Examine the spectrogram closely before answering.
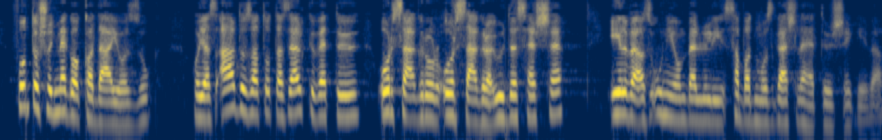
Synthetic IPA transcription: fo̞n̪t̪o̞ʃho̞ɟmɛɡɒkɒd̪aːjo̞zːuk | ho̞ɟɒzaːld̪o̞zɒt̪o̞t̪ɒzɛlkøvɛt̪øː | o̞rsaːɡroːlorsaːɡrɒyld̪øshɛʃːɛ | eːlvɛɒzuːniombɛlylisɒbɒd̪mo̞zɡaːʃlɛɦɛt̪øːʃeːɡḛːvɛ̰l

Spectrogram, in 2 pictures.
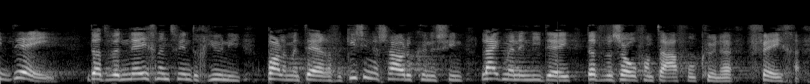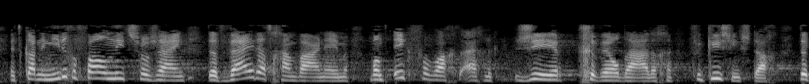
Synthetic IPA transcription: idej | dɑtʋənejχənəntʋɪntəχjynipaɹləmɛntɛːrəvəɹkizɪŋəzʌwdənkɵnəsin | lɛjk̚tmɛnənidejd̥ɑtʋəzowfɑntaːfəlˠkʰɵnəfejχəɦətkɑnɪnidəχəvɑlˠnitsowzɛjndɑtʋɛjdɑtχaːnʋaːɹnejmən | ʋɑntɪkfəɹʋɑχtɛ̰jχənləkzɪːrχəʋɛlˠdaːdəχə | fəɹkizɪŋzdɑχd̥

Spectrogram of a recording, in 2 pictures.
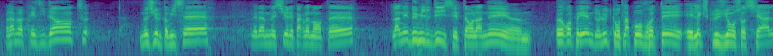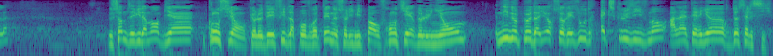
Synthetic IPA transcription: mad̪amlapχezid̪ɑ̃t̪ | məsjøləkɔmisɛːʁ | med̪amːesjølepaʁləmɑ̃t̪ɛːʁ | laned̪ømild̪iset̪ɑ̃laneø | øʁɔpeɛnd̪əlyt̪̚kɔ̃t̪χəlapovʁət̪eelɛksklyzjɔ̃sɔsjal | nusɔmzevid̪amɑ̃bjɛ̃kɔ̃sjɑ̃kələd̪efid̪əlapovʁət̪enəsəlimit̪̚paofχɔ̃t̪jɛʁd̪əlynjɔ̃ | ninəpød̪ajœːʁsəʁezud̪ʁɛksklyzivmɑ̃alɛ̃t̪eʁjœːʁd̪əsɛlsi

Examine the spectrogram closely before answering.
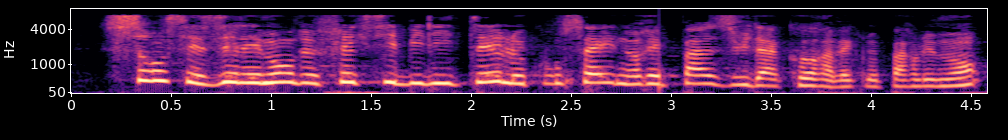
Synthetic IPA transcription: sɑ̃sezelemɑ̃d̪əflɛksibilit̪eləkɔ̃sɛjnɔʁɛpazyd̪akɔʁavɛkləpaʁləmɑ̃

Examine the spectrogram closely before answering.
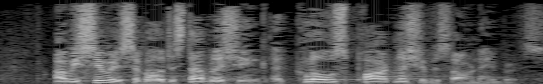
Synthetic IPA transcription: əɹwisɪɹiɨsəbaʊtɨstæblɪʃɪ̃ŋɨkʰl̥oʊspʰaɹtⁿnə˞ʃɪpɨzaʊə˞neɪbə˞z̥

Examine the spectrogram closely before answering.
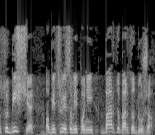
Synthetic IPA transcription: ɔsɔbʲiɕt͡ɕɛ | ɔ̰bʲjɛt̪sujɛsɔbʲjɛpɔɲejbaɾd̪zɔbaɾd̪zɔd̪uʐɔ̰

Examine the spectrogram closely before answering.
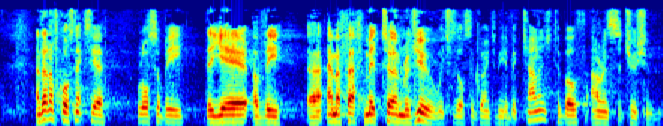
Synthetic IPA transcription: ə̃nðə̃nʌv̥kʰɔɹsnɛkstjɪɹ | wɪlˠɔlˠsoʊbi | ðɨjɪɹʌvði | ʔɛ̃mɛfɛfmɪd̚tʰɜ̃˞mɹɨvjʉwɨt͡ʃɨzɔˑlˠsoʊɡoʊɪ̃ŋtʰəbiɨbɪɡ̚t͡ʃʰalˠɨ̃nd͡ʒʒ̥tʰɨboʊθa̰ʊə˞ɪ̃nstɨtʰʉʃɨ̃nz̥

